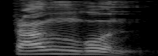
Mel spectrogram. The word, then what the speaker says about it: প্রাঙ্গণ: number 23 number বলছে প্রাঙ্গণ শব্দের সঠিক উচ্চারণ কোনটি এটার সঠিক উচ্চারণ হচ্ছে প্রাঙ্গণ ঠিক আছে এরপরে দেখো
